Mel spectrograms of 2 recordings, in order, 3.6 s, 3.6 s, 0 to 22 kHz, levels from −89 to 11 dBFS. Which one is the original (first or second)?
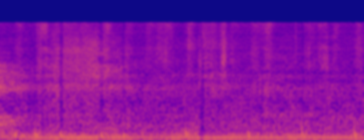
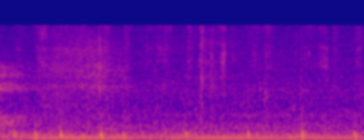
second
